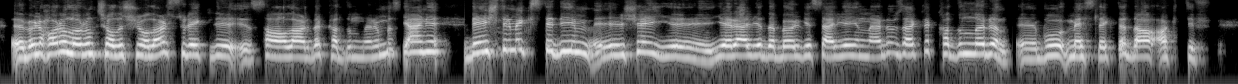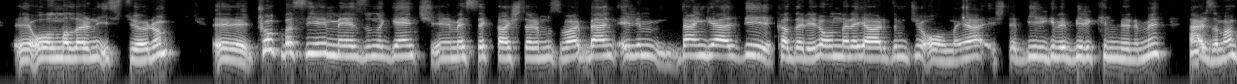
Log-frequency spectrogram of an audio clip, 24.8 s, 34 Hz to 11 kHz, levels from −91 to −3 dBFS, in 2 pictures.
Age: 50-69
